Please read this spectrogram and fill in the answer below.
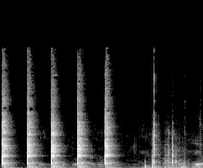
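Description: A hammer striking the hand pump's threaded pipe joint, five even blows about two a second, each ringing briefly, then lighter irregular taps and clinks near the end. The blows are knocking the stuck joint loose so it can be unscrewed.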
